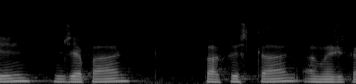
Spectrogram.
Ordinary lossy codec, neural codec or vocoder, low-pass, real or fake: Opus, 64 kbps; codec, 16 kHz, 8 kbps, FunCodec, trained on LibriTTS, 25 frames a second; 7.2 kHz; fake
